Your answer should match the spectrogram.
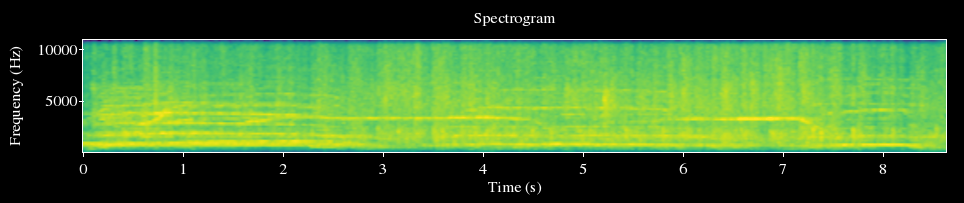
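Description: A crowd applauding and cheering, with long, high held whoops that rise and fall over the clapping.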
